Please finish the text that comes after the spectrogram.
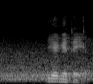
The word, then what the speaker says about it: Birgedal: Birgedal, there we go. I can pronounce his name. Ole Petter Birgedal.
